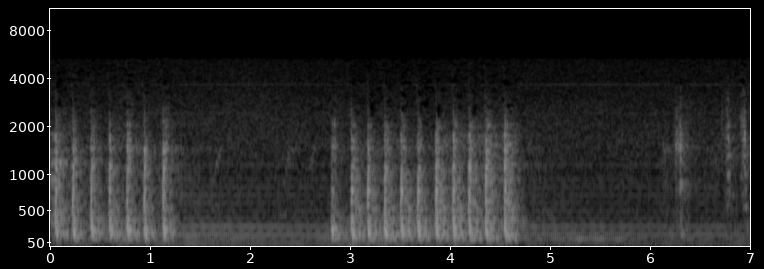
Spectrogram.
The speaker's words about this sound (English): there was another knock on the front door. And this time, our caller wasn't expected.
